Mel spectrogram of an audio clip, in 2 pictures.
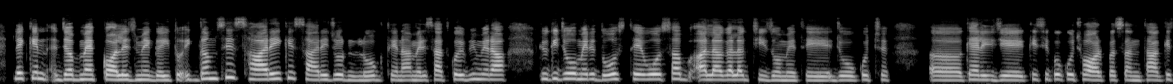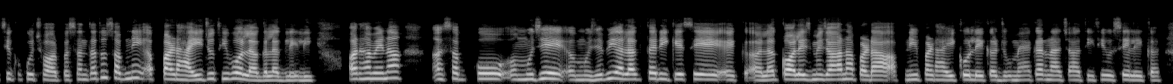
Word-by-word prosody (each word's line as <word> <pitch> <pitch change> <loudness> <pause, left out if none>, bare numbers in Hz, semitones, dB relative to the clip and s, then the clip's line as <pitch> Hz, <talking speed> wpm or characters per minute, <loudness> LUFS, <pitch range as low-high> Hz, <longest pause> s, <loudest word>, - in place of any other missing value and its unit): लेकिन 270 -1 +2
जब 225 0 +2
मैं 230 0 +6
कॉलेज 220 -2 +4
में 215 -2 +1
गई 200 0 +1
तो - - -4
एकदम 260 +6 +1
से 325 0 +2
सारे 245 -2 +4
के 285 +1 -5
सारे 220 -4 -1
जो 230 +1 0
लोग 195 +1 -4
थे 205 - -1
न 200 +1 -2
मेरे 195 0 -1
साथ 215 +2 0
कोई 225 -2 +1
भी 240 +3 -5
मेरा 225 -2 +2 0.4
क्योंकि 255 +1 -1
जो 260 0 +4
मेरे 245 0 0
दोस्त 245 +2 -1
थे 235 -1 +3
वो 235 +1 +3
सब 255 -3 -1
अलग-अलग 215 0 +2
चीज़ों 200 -2 -5
में 190 -1 -3
थे। 185 -1 -2
जो 195 0 -3
कुछ 215 +1 -8 0.5
अ, 195 -1 -1
कह 220 -1 +2
लीजिये 200 -1 0
किसी 230 0 -6
को 235 +1 -1
कुछ 230 +1 -4
और 205 -2 +3
पसंद 200 -1 -5
था, 205 0 +2
किसी 230 +5 -6
को 230 -1 -20
कुछ 235 -1 -6
और 200 -2 +1
पसंद 225 +5 -7
था - - +1
तो 320 - -3
सबने 285 0 -1 0.2
पढ़ाई 225 -4 +5
जो 260 - -2
थी 260 - -1
वो 270 +1 +1
अलग-अलग 190 -5 +2
ले 190 0 -2
ली। 185 0 -4 0.4
और 255 0 +5
हमें 265 0 +3
ना 295 +2 +3 0.3
अ, 245 - 0
सबको 255 -1 -1
मुझे 240 +4 +2 0.3
मुझे 210 +1 -3
भी 275 +2 +1
अलग 240 -3 +4
तरीक़े 245 -3 +2
से 240 0 +1 0.3
1 195 - -9
अलग 200 +2 -1
कॉलेज 225 -1 +5
में 230 - 0
जाना 230 +2 +3
पड़ा 210 -1 +4
अपनी 215 +2 -4
पढ़ाई 210 -3 0
को - - +4
लेकर, 205 -1 -1
जो 195 +1 -7
मैं 200 +1 -6
करना 220 -3 0
चाहती 205 0 -6
थी, 220 - -4
उसे 215 +1 -2
लेकर। 195 -1 -5
220 Hz, 220 wpm, -18 LUFS, 200-240 Hz, 0.5 s, मैं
